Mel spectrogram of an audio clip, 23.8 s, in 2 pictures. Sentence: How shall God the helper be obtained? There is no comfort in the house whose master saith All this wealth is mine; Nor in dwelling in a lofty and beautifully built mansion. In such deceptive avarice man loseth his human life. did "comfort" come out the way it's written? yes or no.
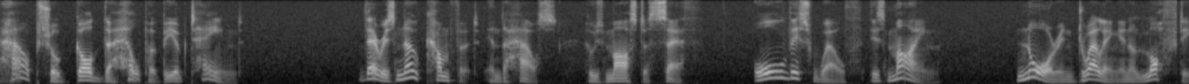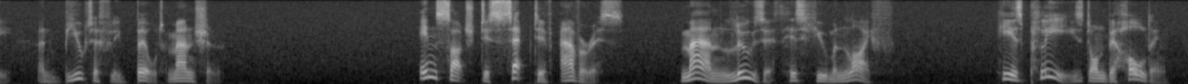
yes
